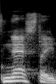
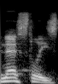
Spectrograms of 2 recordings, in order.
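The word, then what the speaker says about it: Nestlé: company Nestle that's all it's Nestle but you said Nestle's because that's what we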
